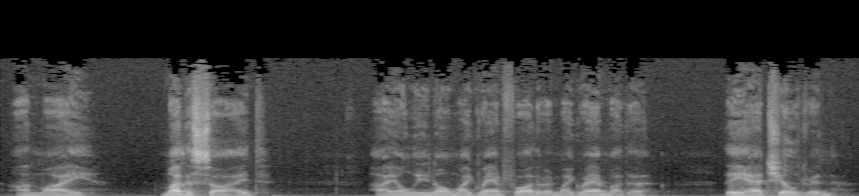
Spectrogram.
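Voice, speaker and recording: A man talks at a very slow pace with monotone, flat intonation. His fairly high voice has a dark, mellow tone, and audible room echo is present. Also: long, frequent pauses. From Austria. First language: German. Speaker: Holocaust-era refugee speaker. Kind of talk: personal life story talk.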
